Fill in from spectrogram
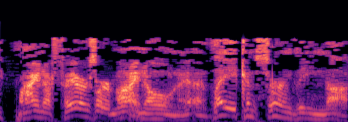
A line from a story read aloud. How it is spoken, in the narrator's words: answered Canty roughly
